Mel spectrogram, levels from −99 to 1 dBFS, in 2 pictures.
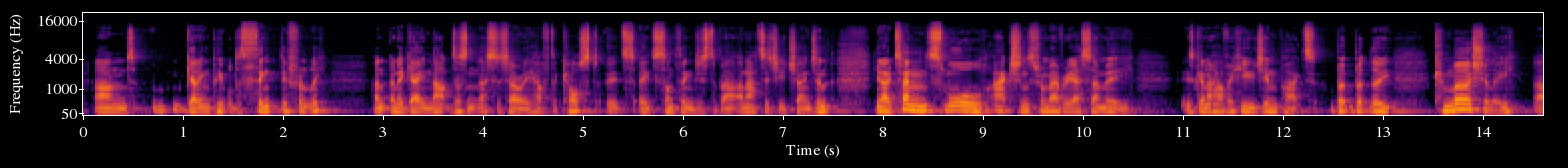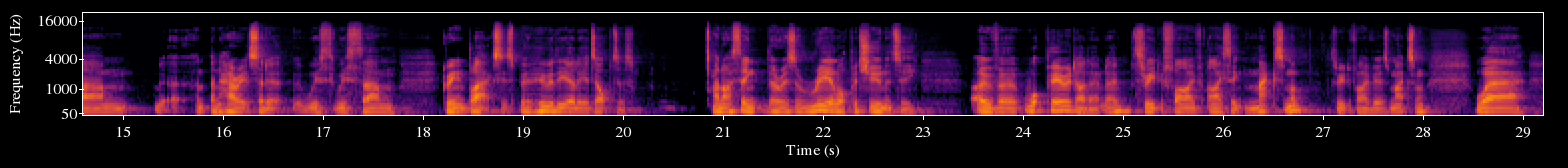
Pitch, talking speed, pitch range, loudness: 110 Hz, 180 wpm, 105-120 Hz, -33 LUFS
